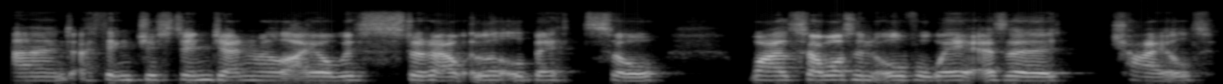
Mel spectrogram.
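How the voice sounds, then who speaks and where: A woman's voice: mid-range voice, level tone, moderate pace, sharp tone. A woman, giving a candid personal account in an informal, hesitant way as an interviewee. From Newcastle upon Tyne, England. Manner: informal, hesitant, peppered with 'like'.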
